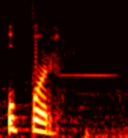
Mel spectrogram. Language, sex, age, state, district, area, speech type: Punjabi, female, 30-45, Punjab, Pathankot, rural, read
